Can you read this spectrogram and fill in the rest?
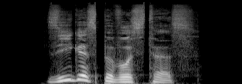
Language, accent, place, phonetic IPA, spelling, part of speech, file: German, Germany, Berlin, [ˈziːɡəsbəˌvʊstəs], siegesbewusstes, adjective, De-siegesbewusstes.ogg
- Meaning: strong/mixed nominative/accusative neuter singular of siegesbewusst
